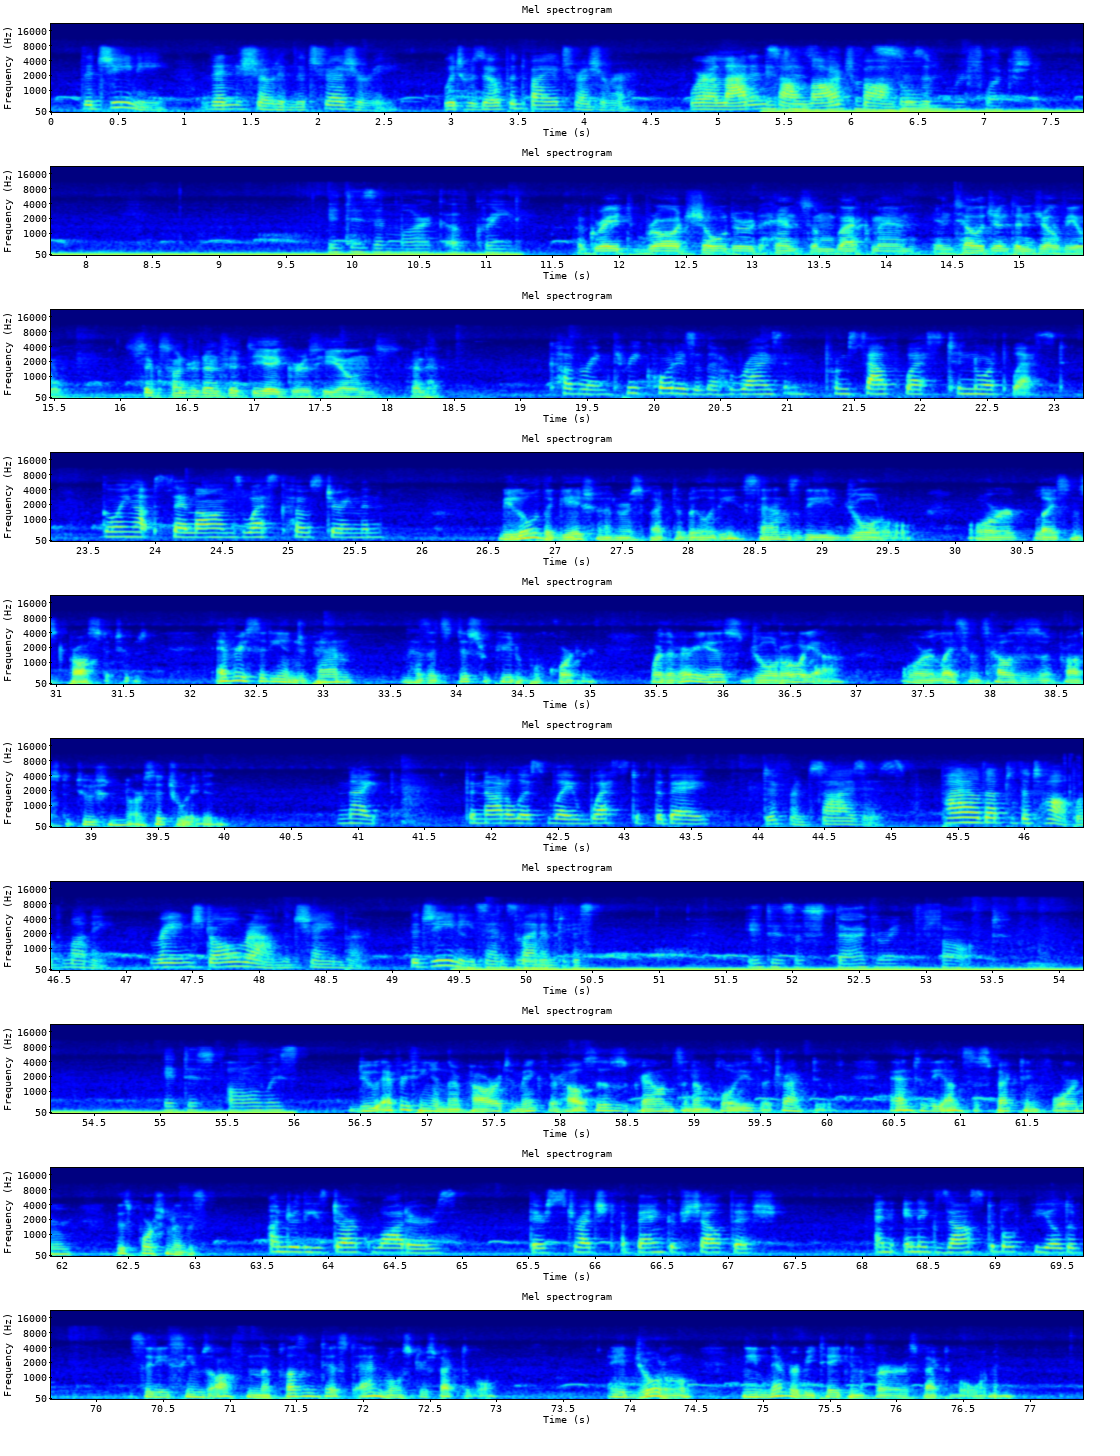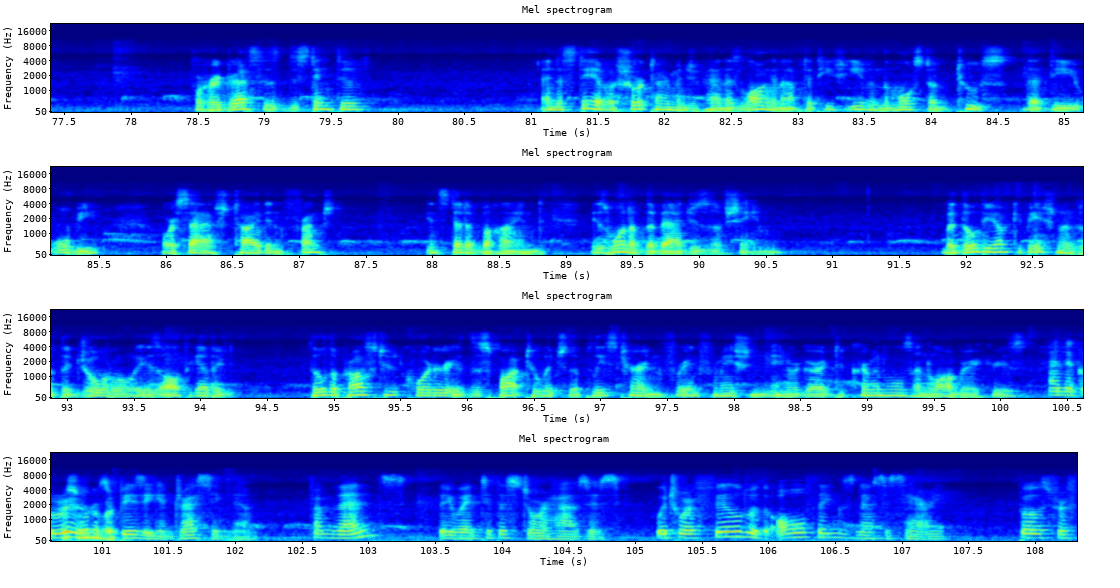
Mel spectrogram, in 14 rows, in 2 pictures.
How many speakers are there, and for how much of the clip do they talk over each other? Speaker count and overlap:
5, about 3%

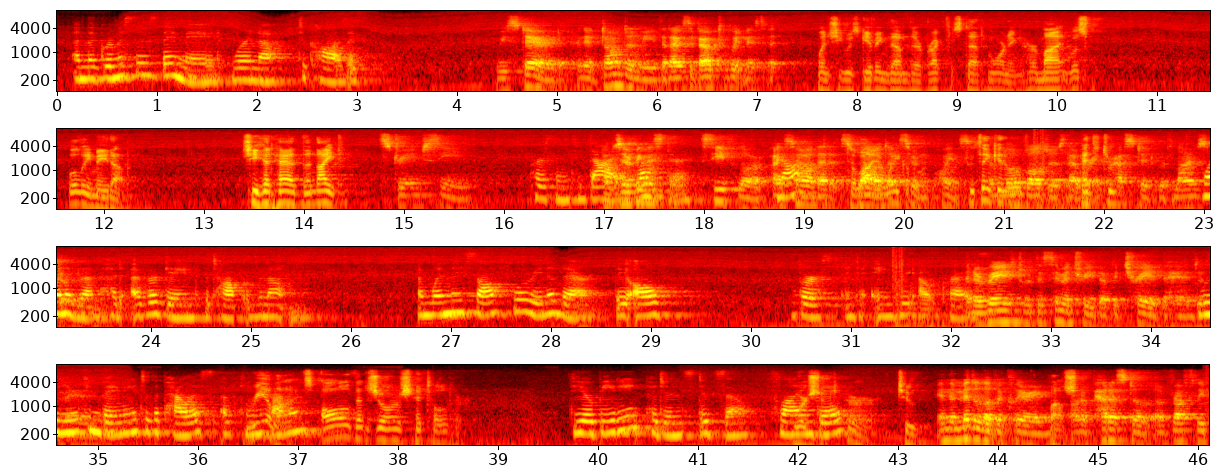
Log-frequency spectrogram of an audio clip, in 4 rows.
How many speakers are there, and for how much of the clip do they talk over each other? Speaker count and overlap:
3, about 20%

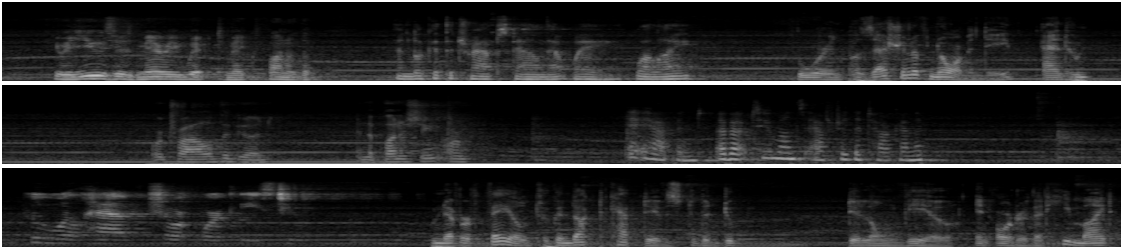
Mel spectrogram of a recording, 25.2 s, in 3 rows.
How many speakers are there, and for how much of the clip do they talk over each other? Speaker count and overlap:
6, no overlap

